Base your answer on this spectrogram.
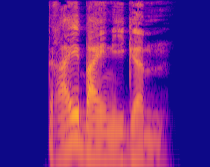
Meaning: strong dative masculine/neuter singular of dreibeinig
- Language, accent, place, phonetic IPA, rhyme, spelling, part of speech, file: German, Germany, Berlin, [ˈdʁaɪ̯ˌbaɪ̯nɪɡəm], -aɪ̯baɪ̯nɪɡəm, dreibeinigem, adjective, De-dreibeinigem.ogg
